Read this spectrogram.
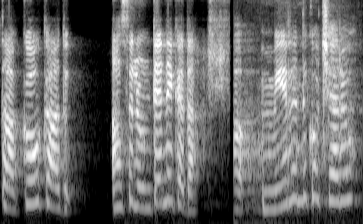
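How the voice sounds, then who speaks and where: Defiant young daughter-in-law. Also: female voice, high voice, sharp tone. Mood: pleading. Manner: quick, defiant. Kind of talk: TV serial acting.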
